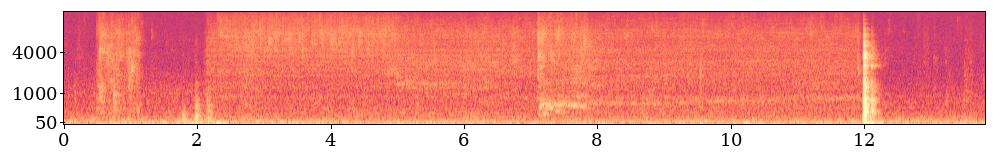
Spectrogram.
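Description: A faucet runs steadily into a glass for several seconds, a soft continuous hiss of water, ending with a brief sharp clink near the end. No one speaks.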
